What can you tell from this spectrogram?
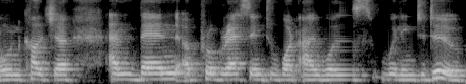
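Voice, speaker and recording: A woman at a moderate pace, with a medium pitch, a dark, mellow tone, and audible room echo. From Nepal. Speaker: psychiatrist. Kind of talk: panel introduction at virtual meeting. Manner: hesitant, many fillers.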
